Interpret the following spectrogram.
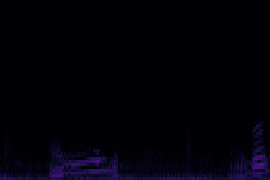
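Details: Pet cat giving two drawn-out tonal meows: one rising then falling over about half a second, another short rising cry at the end, with faint low household hum in between.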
